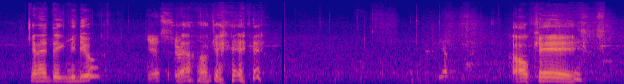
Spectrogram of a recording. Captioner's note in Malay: ketawa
